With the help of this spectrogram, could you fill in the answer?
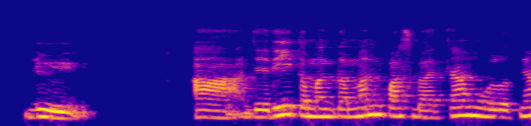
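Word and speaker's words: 缕: Lü, teman-teman lihat nggak? L, terus ada U.2 di atas. Bacanya mulutnya setengah bulat ya. Terus dia nada 3, Lü.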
